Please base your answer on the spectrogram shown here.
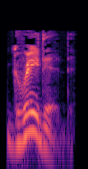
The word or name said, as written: graded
